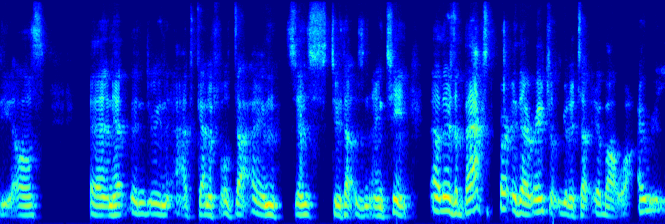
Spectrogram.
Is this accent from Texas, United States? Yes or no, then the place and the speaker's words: no; Minnesota, United States; We're from Southern Minnesota.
